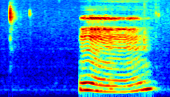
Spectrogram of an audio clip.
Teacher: n which is made with the tongue in a similar position to a t or a d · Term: nasal sounds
